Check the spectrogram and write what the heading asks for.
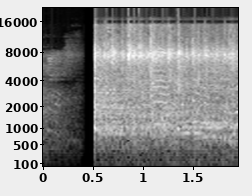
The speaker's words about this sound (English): You might be able to hear the cheer. Ruben Reid's just gone down the left-hand side and cut into the box, and he was brought down for a penalty.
